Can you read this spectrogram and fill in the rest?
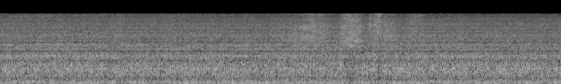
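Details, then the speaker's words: Oil boiler burner after running out of oil and being bled: heavy, constant roaring rush of flame with no pulsing or sputter, not choked; very loud, hard firing suspected from an oversized nozzle, to be swapped for a smaller one. "going to change a nozzle on it a big big nozzle on that sucker I'm going to put a smaller nozzle sounds like a monster sounds like a big nozzle y'all doesn't seem to be choked so that's good"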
